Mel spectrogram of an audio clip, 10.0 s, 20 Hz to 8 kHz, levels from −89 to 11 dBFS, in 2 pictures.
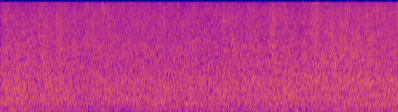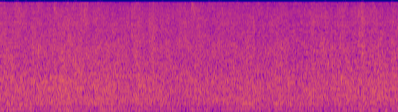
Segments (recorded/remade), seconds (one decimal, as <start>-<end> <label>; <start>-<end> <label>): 0.0-1.9 recorded; 1.9-4.2 remade; 4.2-8.1 recorded; 8.1-10.0 remade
